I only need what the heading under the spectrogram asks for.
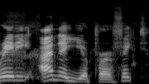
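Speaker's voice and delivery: dry sarcastic tone, meaning the opposite. Retelling what dad would say during heated discussions: imitating a sarcastic remark.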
